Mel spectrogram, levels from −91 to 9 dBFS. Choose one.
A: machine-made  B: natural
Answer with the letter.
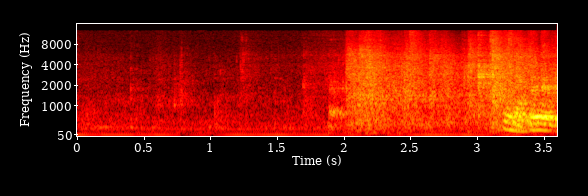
B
